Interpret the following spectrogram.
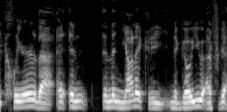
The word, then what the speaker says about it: Ngakoue: But it's very clear that, and then Yannick Ngakoue, I forget how you say his name.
